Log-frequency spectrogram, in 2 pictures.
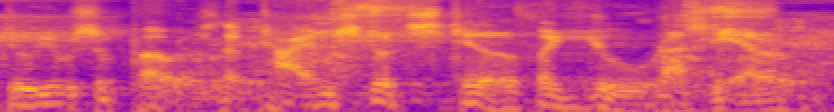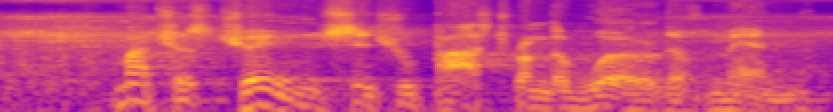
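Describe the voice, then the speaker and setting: An actor playing an ancient godlike spirit mentor in a video game, with a deep, gravelly voice and slow, grave, oracular delivery. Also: male voice, sing-song, heavily acted. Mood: grave, foreboding. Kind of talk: dramatic video game voice acting. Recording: long cavernous reverb with music.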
